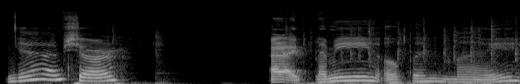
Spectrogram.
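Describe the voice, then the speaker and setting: A young man with an Indian accent talks to his stream chat in a loose, casual way and swears easily. His voice sits at a middle pitch but jumps around a lot as he reacts. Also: animated, extremely slow, darkish tone, a little hiss or hum.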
